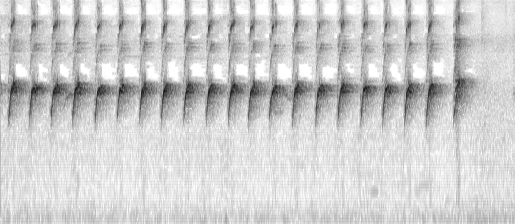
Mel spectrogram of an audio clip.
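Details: Greater green leafbird in full 'isian cililin' song fill: a steady, sharp, high chip note with a slight downward slur, repeated about twice per second for nearly five seconds, then fading out.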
